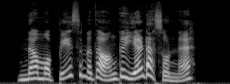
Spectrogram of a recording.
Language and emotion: Tamil, angry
